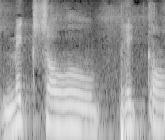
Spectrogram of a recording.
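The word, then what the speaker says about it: Mxyzptlk: I never knew how to say his name, by the way. Yeah, no one does. Yeah, it's a bunch of consonants. Say it again. I say it Miss Yes Big Lick. Others is Mixel Pickle.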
